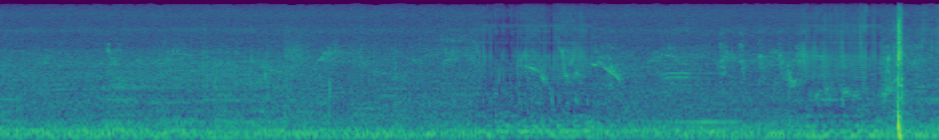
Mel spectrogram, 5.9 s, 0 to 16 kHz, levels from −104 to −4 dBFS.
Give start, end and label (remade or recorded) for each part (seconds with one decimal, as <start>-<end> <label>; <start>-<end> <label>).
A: 0.0-3.0 recorded; 3.0-3.7 remade; 3.7-5.0 recorded; 5.0-5.5 remade; 5.5-5.9 recorded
